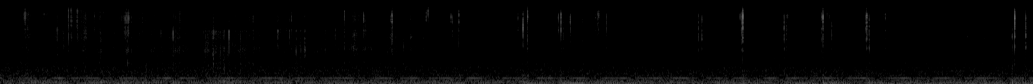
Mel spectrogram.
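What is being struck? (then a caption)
Rock salt lamp. Long nails tap and scratch across the solid, rough surface of a large, lit pink Himalayan rock salt lamp. The quiet clip has dry scratching and crinkly rasps punctuated by sharp, bright clicks that die away instantly. A steady low hum sits underneath throughout.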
